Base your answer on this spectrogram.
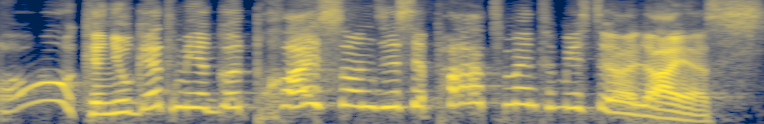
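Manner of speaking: high, botched fake German accent. Acting out someone asking the real estate agent for a good price, terrible fake accent. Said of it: "That's the worst Indian accent".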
